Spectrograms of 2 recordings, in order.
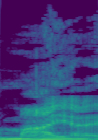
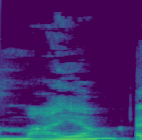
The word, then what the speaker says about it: Mayim: It's not Maya. It's Mayim.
